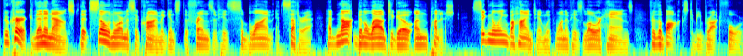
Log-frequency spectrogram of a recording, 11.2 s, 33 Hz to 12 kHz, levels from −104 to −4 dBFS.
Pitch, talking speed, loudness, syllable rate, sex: 105 Hz, 205 wpm, -23 LUFS, 5.9 syllables/s, male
